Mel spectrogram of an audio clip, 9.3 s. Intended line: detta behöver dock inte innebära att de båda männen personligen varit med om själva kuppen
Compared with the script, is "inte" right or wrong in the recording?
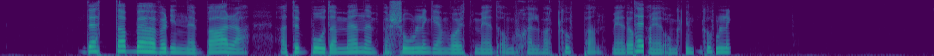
wrong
